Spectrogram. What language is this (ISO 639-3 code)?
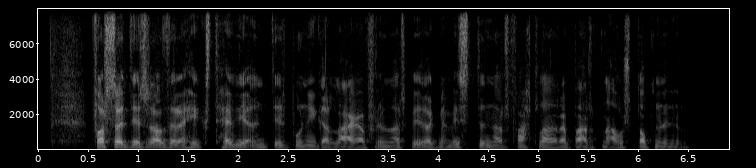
isl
